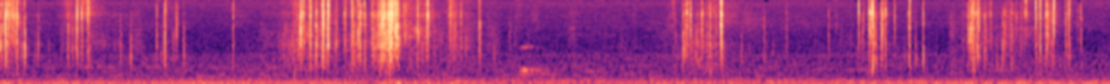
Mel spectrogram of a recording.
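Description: A small clear plastic bag holding a folded pink polyester makeup towel with a paper label is squeezed and turned front to back between hands with long painted nails. Sharp, bright crinkles and crackles come in bursts over a steady low background hum.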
